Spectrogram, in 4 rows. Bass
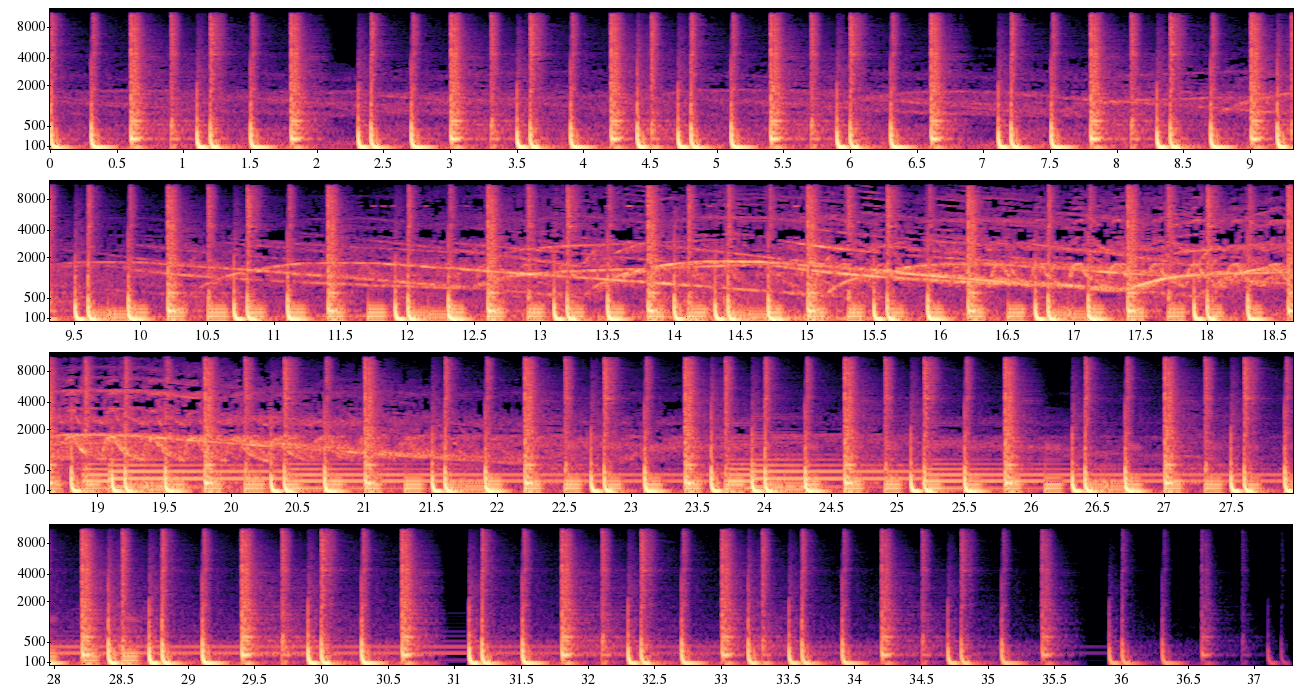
0:09.5 0:29.4

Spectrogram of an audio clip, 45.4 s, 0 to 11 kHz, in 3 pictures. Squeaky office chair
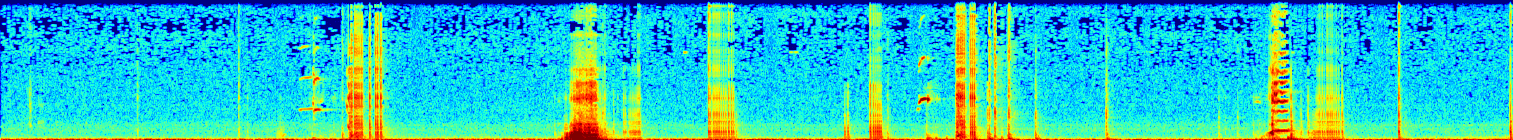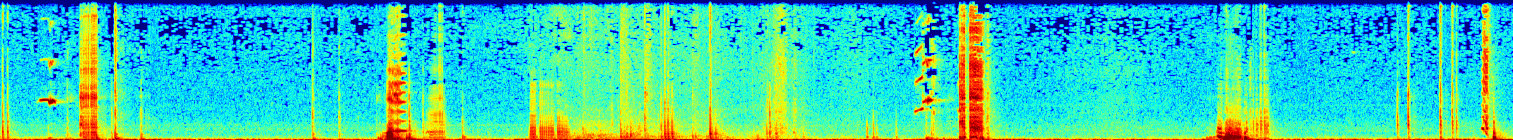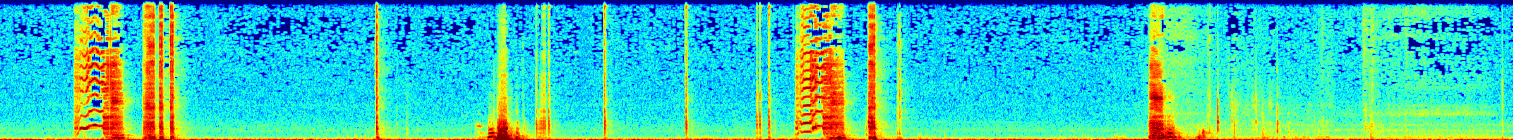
0:03.0 0:03.8, 0:12.6 0:13.4, 0:15.5 0:16.3, 0:18.9 0:19.6, 0:20.4 0:23.0, 0:24.3 0:25.0, 0:27.3 0:27.8, 0:31.0 0:31.8, 0:38.2 0:38.8, 0:41.7 0:42.9

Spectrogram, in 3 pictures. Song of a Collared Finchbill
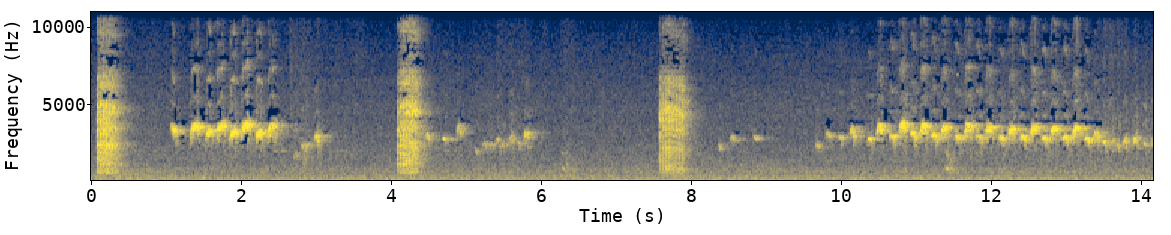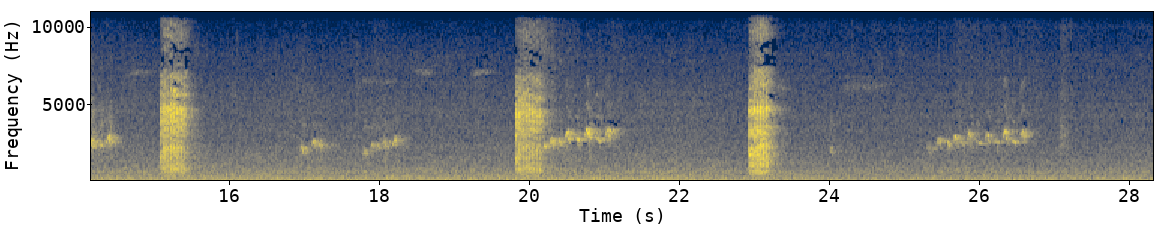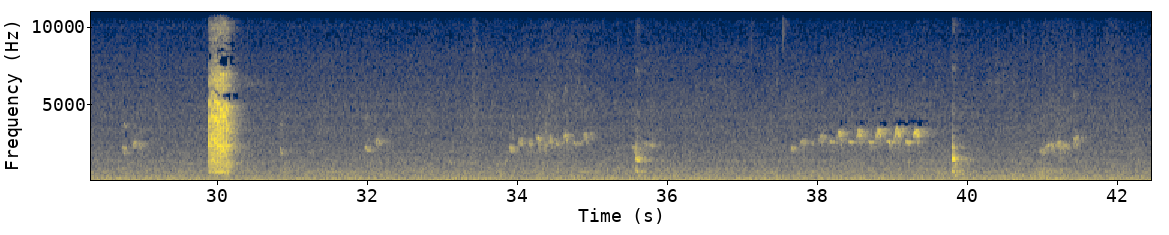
0:00.0 0:06.1, 0:07.6 0:15.6, 0:16.9 0:21.3, 0:23.0 0:26.8, 0:28.7 0:29.2, 0:31.9 0:32.5, 0:33.8 0:36.0, 0:37.6 0:41.7

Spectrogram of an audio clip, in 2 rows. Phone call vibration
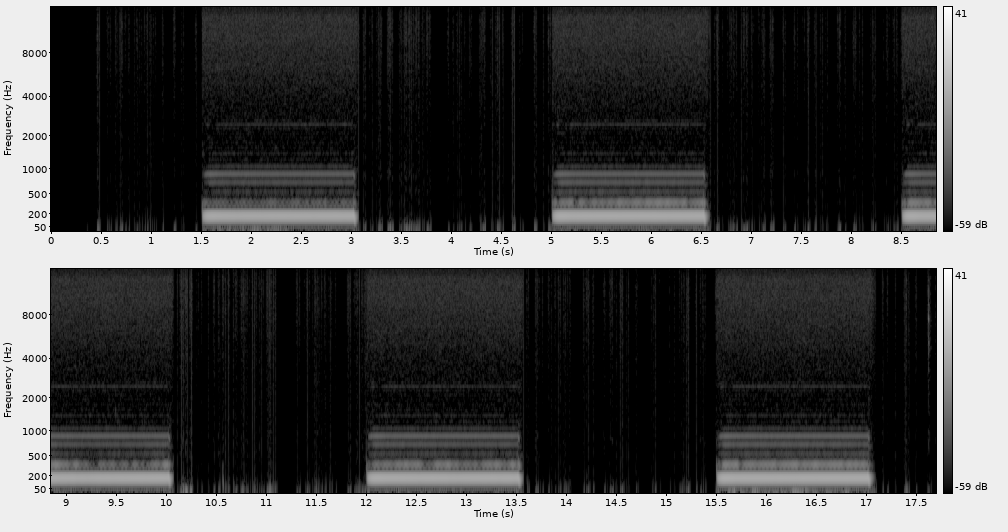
0:01.5 0:03.1, 0:05.0 0:06.6, 0:08.5 0:10.1, 0:12.0 0:13.6, 0:15.5 0:17.1

